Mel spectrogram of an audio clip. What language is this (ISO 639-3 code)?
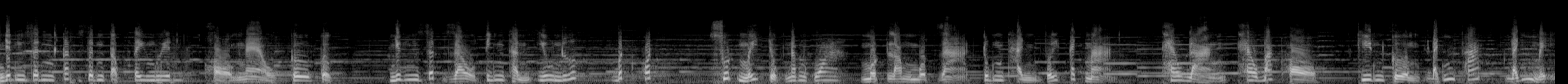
vie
